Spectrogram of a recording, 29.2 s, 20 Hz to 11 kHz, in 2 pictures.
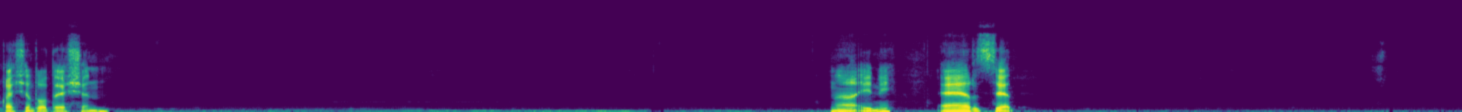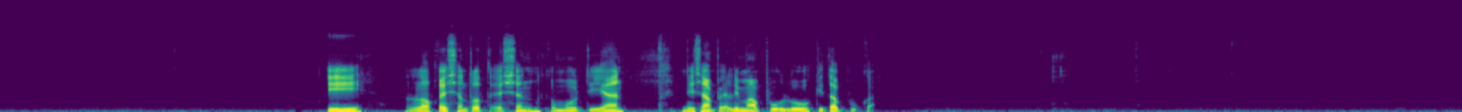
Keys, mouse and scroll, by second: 2.1-8.7 drag, 9.7 r, 18.1 i, 21.1-25.9 drag, 27.5-29.2 drag.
